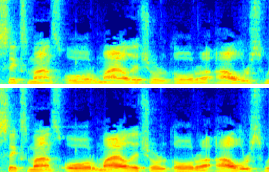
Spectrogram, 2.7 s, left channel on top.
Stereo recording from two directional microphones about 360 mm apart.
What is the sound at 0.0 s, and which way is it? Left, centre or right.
Speech, centre.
